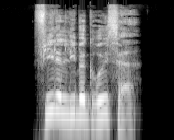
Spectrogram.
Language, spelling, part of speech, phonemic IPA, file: German, viele liebe Grüße, phrase, /ˈfiːlə ˈliːbə ˈɡʁyːsə/, De-Viele liebe Grüße.ogg
- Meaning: yours sincerely, sincerely yours; a polite formula to end a letter, especially when the recipient's name is known to the sender, for example in an informal letter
